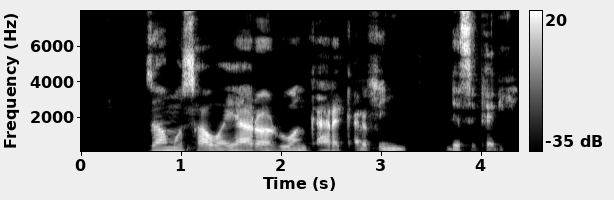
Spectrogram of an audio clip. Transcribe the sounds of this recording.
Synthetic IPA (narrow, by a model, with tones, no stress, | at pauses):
zaː˦mu˨sa˦˨wa˨jaː˦ɽaː˨ɽʊ˦wɐ˦ŋkʼaː˦ɽa˨kʼɐ˦ɽɸɪ˦n | da˨sɪ˦tʰɐ˨diː˦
